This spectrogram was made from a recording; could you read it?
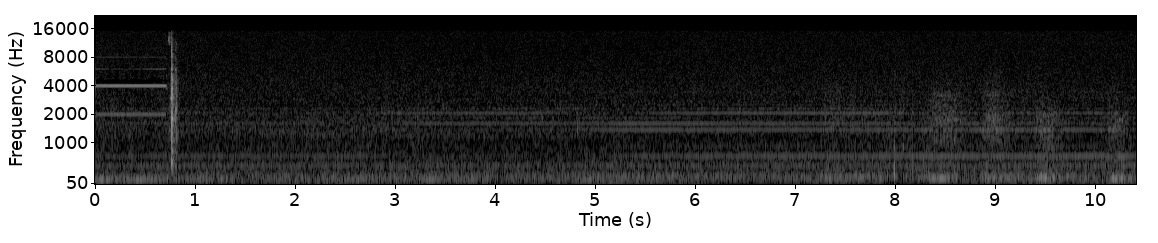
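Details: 2013 VW GTI MKVI, car off and parked: a short high beep ending in a sharp click, then a faint steady low buzz/hum audible at high volume; owner unsure if concerning.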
